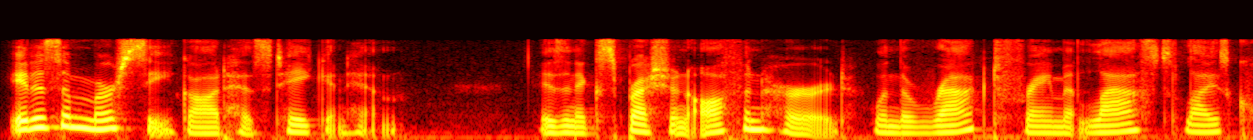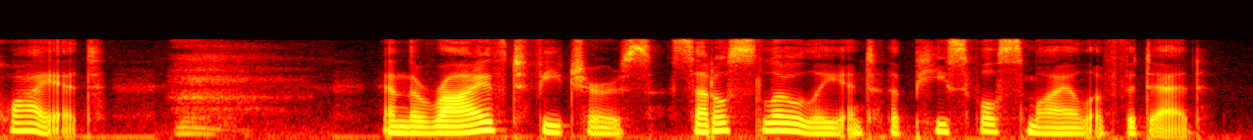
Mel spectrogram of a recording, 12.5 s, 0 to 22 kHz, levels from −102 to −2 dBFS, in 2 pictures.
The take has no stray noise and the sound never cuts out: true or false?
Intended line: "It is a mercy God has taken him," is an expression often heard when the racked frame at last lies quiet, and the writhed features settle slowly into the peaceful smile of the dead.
false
